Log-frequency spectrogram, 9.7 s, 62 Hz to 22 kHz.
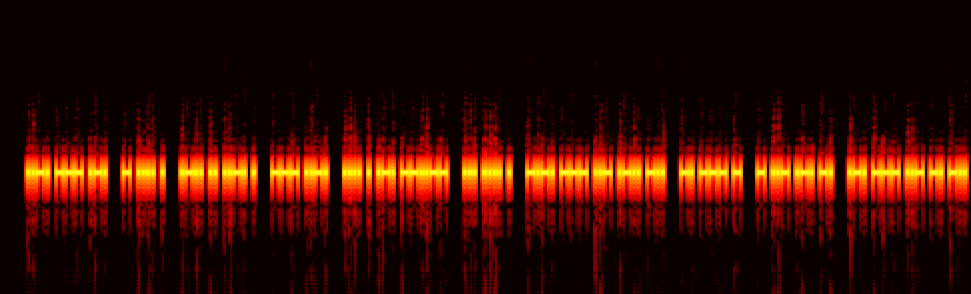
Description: Morse code, heard as a keyed tone, about 50 wpm, 700 Hz. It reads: FOR THE LIFE OF HER, SHE COULD NOT TURN ROUND
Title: Sentences from Top 1000 Words - Review Part 2 - 50wpm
